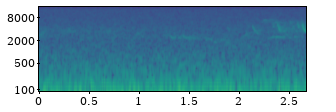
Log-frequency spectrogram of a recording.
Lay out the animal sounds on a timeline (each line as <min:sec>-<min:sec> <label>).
0:01.2-0:02.7 Rose-breasted Grosbeak (Pheucticus ludovicianus)
0:01.9-0:02.7 Ovenbird (Seiurus aurocapilla)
